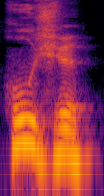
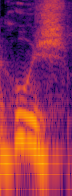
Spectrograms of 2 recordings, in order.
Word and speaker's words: rouge: Quando o E tá no final, igual no inglês, você não pronuncia o E, viu, gente? Então não vai falar rouge, né? Não, é rouge. Morreu ali, som do G, acabou. École.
